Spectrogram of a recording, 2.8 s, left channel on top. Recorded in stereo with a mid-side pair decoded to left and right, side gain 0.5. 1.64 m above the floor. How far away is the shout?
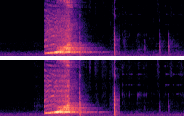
About 4 m.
